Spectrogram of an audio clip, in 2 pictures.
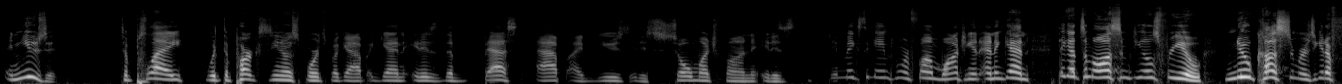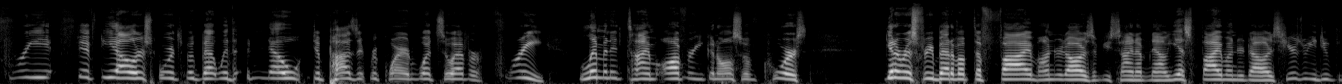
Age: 30-49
